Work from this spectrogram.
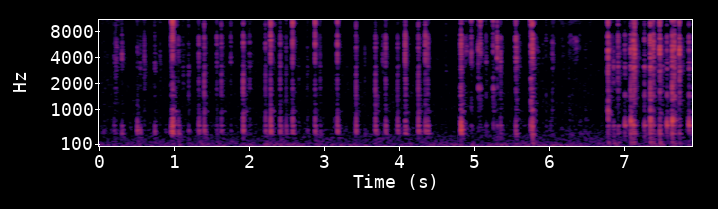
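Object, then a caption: Plastic cosmetic squeeze tube. Long fingernails tap and scratch a small, partly full green plastic squeeze tube of skincare gel held upright and sideways. The result is a quiet, irregular run of sharp, dry, bright clicks with almost no ring, easing into a brief lull before a denser flurry of taps at the end.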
